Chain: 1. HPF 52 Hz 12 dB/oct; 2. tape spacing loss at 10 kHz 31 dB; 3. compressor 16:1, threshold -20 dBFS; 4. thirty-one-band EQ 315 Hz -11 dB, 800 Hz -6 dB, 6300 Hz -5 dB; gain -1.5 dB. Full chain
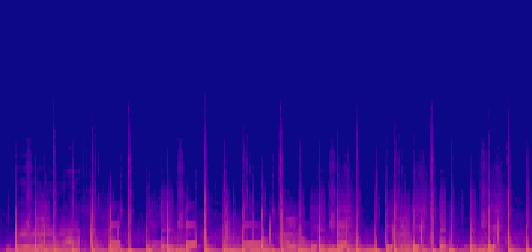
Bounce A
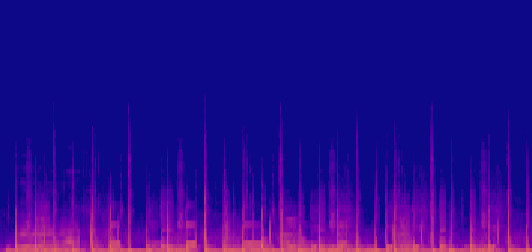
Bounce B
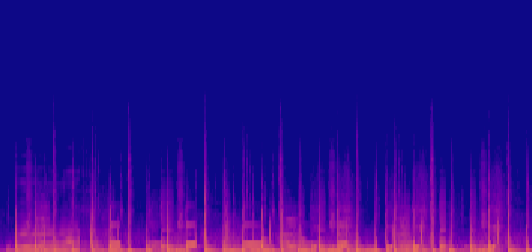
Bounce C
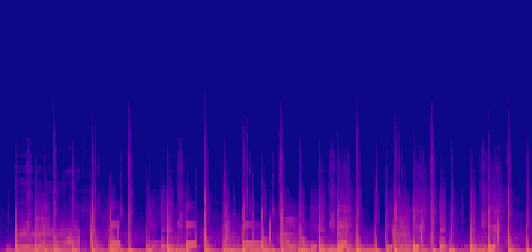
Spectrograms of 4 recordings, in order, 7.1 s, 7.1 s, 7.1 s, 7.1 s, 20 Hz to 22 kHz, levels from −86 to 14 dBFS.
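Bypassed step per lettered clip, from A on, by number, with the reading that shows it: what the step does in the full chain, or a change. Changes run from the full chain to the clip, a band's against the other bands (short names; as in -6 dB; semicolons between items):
1, crest factor change -2.5 dB; 4, 1 kHz band +3.0 dB; 3, mean gain reduction 1.5 dB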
